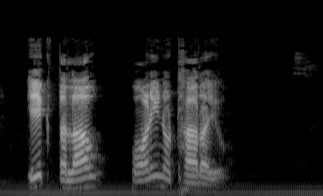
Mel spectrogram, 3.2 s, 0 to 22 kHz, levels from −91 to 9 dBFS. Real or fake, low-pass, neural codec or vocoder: real; 9.9 kHz; none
